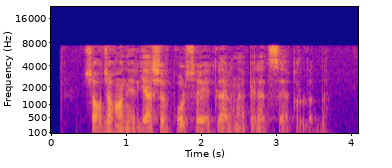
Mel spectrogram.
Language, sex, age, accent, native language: Uzbek, male, 25-34, Farg'ona, Uzbek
